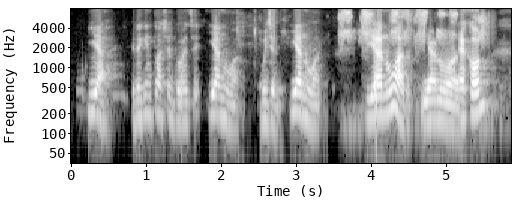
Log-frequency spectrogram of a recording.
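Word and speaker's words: Januar: এটা কিন্তু ওয়া এর মতো উচ্চারণ করে। তো ঠিক আছে? ইয়ানোয়ার।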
